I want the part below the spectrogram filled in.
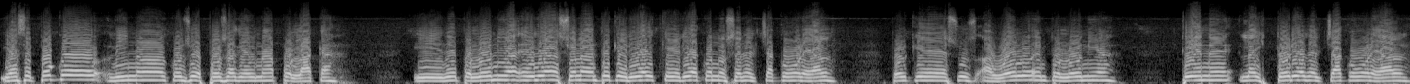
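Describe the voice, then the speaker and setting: The delivery is monotone and flat, fairly slow, and very even in loudness. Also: man, high pitch for a man. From Paraguay, Villa Hayes. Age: 70s. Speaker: former mayor and governor. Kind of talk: interview testimony.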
